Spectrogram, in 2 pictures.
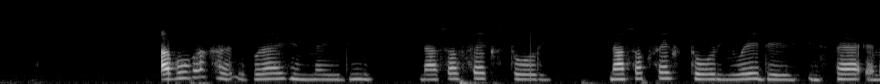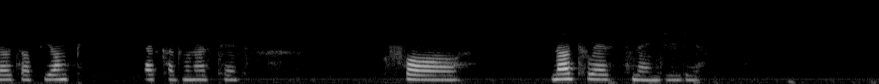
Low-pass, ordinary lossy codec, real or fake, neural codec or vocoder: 5.4 kHz; Opus, 16 kbps; real; none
